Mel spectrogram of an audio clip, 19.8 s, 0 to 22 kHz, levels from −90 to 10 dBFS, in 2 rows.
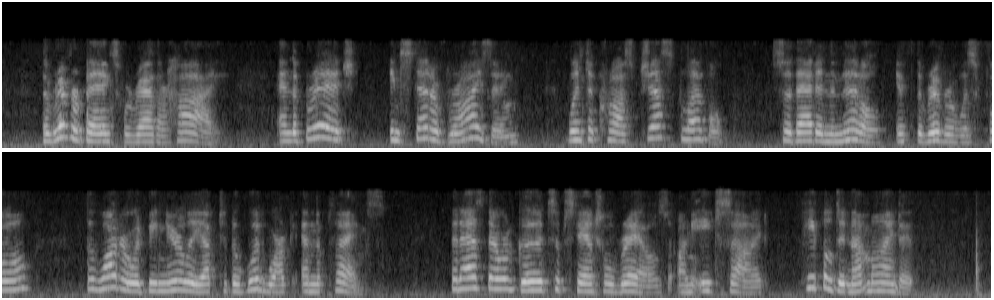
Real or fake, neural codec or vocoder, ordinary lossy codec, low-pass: fake; codec, 16 kHz in and 24 kHz out, 2.2 kbps, FireRedTTS-2 codec; Opus, 16 kbps; 7.2 kHz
